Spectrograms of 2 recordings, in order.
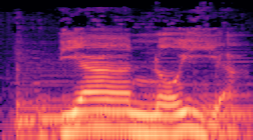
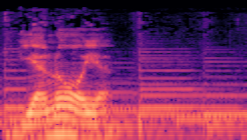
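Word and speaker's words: διάνοια: Mente es dianoía o diano es así se pronuncia del griego, dianoya, eh, que es capacidad de razonar, pensamiento profundo, intención.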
